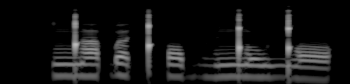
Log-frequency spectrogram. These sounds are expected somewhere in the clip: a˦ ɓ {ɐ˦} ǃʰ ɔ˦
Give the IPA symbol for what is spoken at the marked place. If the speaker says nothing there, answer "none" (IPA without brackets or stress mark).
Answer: ɐ˦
